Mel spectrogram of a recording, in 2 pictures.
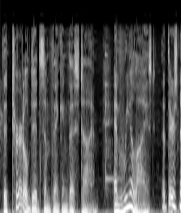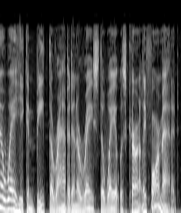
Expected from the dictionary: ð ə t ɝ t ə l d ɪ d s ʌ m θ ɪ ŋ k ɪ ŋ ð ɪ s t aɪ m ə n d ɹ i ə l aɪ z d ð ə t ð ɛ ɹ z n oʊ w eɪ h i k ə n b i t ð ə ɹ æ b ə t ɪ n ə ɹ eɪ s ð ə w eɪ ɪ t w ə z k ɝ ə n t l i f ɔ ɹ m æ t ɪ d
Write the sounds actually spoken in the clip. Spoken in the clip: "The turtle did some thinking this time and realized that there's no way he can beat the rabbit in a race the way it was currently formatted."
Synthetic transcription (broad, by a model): ð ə t ɝ t l d ɪ d s ʌ m θ ɪ ŋ k ɪ ŋ ð ɪ s t aɪ m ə n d ɹ i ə l aɪ z ð ə t ð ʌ ɹ z n oʊ w eɪ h i k ə n b i t ð ə ɹ æ b ə t ɪ n ə ɹ eɪ s ð ə w eɪ ɪ t w ə z k ɝ ə n t l i f ɔ ɹ m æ t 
